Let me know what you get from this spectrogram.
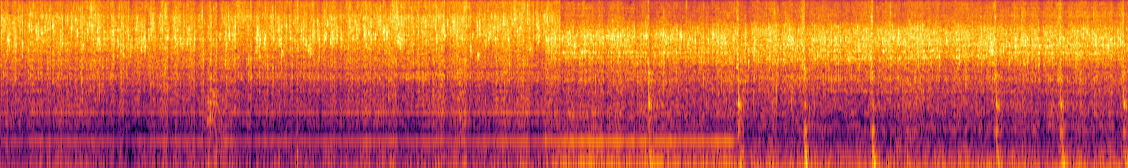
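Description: Kofta meatballs deep-frying in hot cooking oil: a steady, dense sizzle, with small crackling pops scattered through the second half.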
